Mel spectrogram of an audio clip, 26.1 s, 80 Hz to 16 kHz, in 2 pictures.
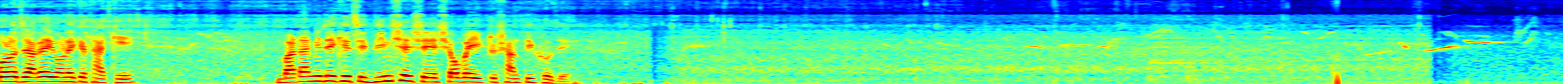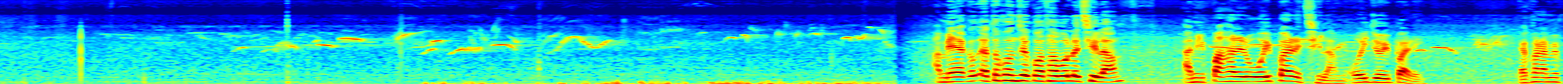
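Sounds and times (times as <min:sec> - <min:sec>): outdoor background noise: 0:00.0 - 0:26.0
small birds chirping: 0:00.0 - 0:26.0
wind rumble on microphone: 0:01.1 - 0:02.3, 0:04.6 - 0:13.3, 0:15.8 - 0:20.5.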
